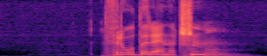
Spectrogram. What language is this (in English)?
Norwegian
